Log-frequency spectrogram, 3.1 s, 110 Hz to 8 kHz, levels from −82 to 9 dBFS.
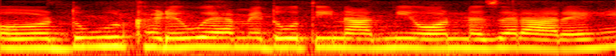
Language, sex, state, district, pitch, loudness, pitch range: Hindi, female, Chandigarh, Chandigarh, 210 Hz, -15 LUFS, 205-220 Hz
